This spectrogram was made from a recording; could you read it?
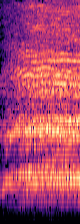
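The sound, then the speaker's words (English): A brief, loud burst of audience cheering as a vote for Celtic player Tom Rogic, a dense wall of many voices shouting and whooping together at a steady level for under a second, with no individual speech standing out. “A cheer for Tommy.”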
